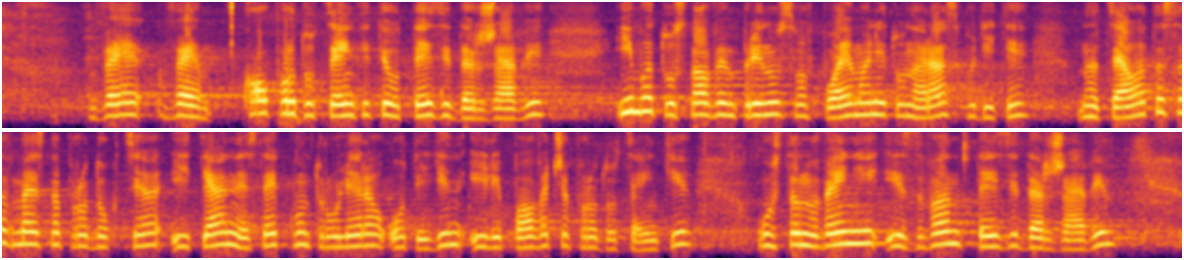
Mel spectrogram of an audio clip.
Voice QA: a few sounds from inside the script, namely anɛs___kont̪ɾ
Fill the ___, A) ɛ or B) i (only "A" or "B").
A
